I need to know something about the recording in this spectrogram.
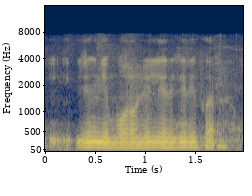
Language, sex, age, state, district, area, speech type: Bodo, male, 30-45, Assam, Udalguri, urban, spontaneous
